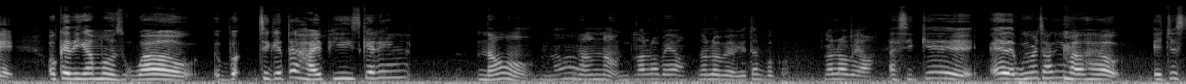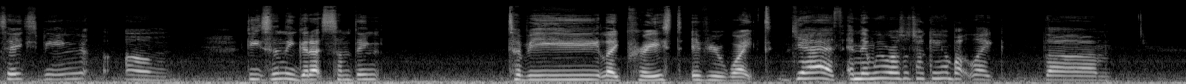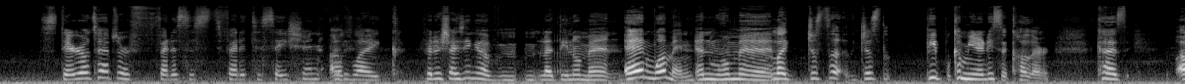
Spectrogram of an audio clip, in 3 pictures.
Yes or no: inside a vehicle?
yes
